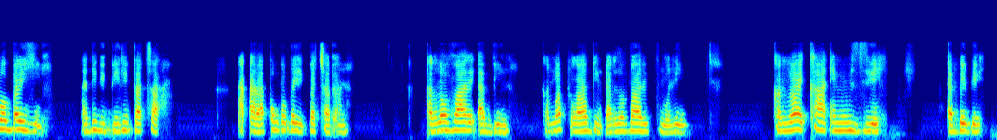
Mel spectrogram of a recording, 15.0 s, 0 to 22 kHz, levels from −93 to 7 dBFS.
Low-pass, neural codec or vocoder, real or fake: 7.2 kHz; codec, 16 kHz, 1 kbps, FreqCodec, smaller model; fake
